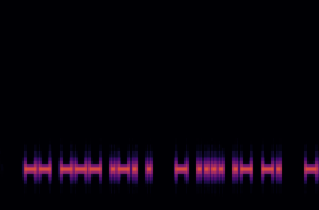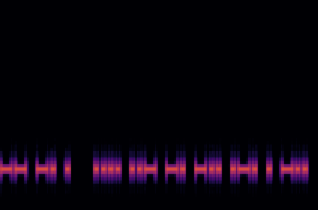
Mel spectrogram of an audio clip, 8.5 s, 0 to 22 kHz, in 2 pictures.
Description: Morse code, heard as a keyed tone, about 25 wpm, 700 Hz. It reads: MORE THAN ONE HUNDRED
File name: Pinocchio / Pinocchio ch4 25 25 ik1hge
